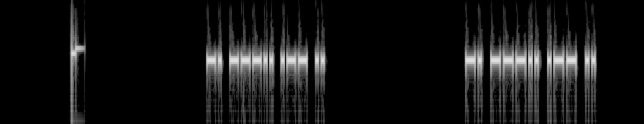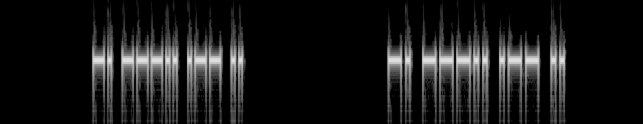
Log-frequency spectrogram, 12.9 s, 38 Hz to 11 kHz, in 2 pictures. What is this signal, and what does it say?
Morse code, heard as a keyed tone, about 36 wpm, 700 Hz. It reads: N8WI N8WI N8WI N8WI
